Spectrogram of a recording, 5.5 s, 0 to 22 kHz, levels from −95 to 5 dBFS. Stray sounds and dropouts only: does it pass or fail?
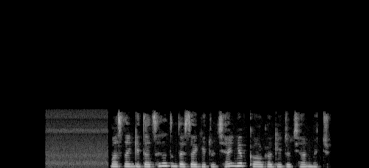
pass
